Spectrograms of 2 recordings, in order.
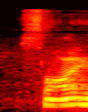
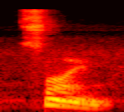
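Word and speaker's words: sign: জিটা উচ্চারণ হয় না সাইন যেমন সাইন সিগনেচার সিগনেচার বলার সময় কিন্তু সিগনেচার বলছি সিগনেচার কিন্তু যখন সাইন বলছি তখন জি টা উচ্চারণ হচ্ছে না সাইন সাইন হেয়ার সই করো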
